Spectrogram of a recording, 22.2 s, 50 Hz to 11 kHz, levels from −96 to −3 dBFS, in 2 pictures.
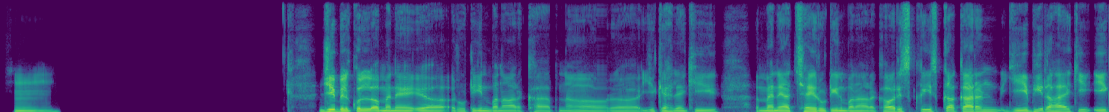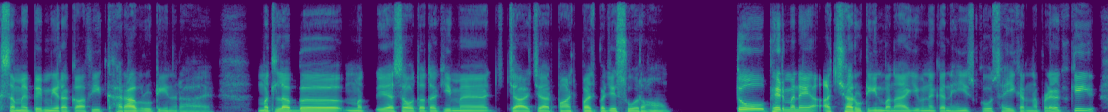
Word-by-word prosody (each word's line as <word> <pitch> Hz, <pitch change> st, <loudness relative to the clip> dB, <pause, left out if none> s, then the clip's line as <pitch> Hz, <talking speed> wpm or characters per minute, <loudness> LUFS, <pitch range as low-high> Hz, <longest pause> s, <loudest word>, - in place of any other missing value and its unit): हुँ। 95 Hz, -1 st, -5 dB, 2.6 s
जी, 160 Hz, +4 st, +9 dB
बिल्कुल 130 Hz, -3 st, +5 dB
मैंने 105 Hz, 0 st, +3 dB, 0.2 s
अ, 105 Hz, -, +2 dB, 0.2 s
रूटीन 105 Hz, +1 st, -2 dB
बना 100 Hz, +1 st, -1 dB
रखा 100 Hz, -1 st, -6 dB
है 95 Hz, -, -2 dB
अपना 100 Hz, +3 st, -8 dB, 0.2 s
और 95 Hz, 0 st, -5 dB
ये 100 Hz, 0 st, -6 dB
कह 110 Hz, -4 st, 0 dB
लें 100 Hz, 0 st, -1 dB
कि 105 Hz, +1 st, -4 dB, 0.4 s
मैंने 110 Hz, +3 st, +3 dB
अच्छा 115 Hz, +3 st, +3 dB
ही 130 Hz, -, +7 dB
रूटीन 110 Hz, -1 st, +1 dB
बना 95 Hz, -1 st, 0 dB
रखा 95 Hz, +7 st, -4 dB
है -, -, +7 dB
और 155 Hz, -, +3 dB
इसकी 155 Hz, +2 st, 0 dB
इसका 170 Hz, +4 st, +2 dB
कारण 155 Hz, +3 st, +5 dB, 0.2 s
ये 115 Hz, +2 st, +3 dB
भी 170 Hz, +6 st, +2 dB
रहा 135 Hz, -, +3 dB
है 145 Hz, +1 st, +3 dB
कि 160 Hz, -1 st, -2 dB
एक 135 Hz, -, -1 dB
समय 130 Hz, -1 st, 0 dB
पे 140 Hz, +3 st, -2 dB
मेरा 125 Hz, +1 st, 0 dB
काफ़ी 105 Hz, +8 st, -2 dB
ख़राब 100 Hz, 0 st, +1 dB
रूटीन 90 Hz, -1 st, -6 dB
रहा 85 Hz, -1 st, -11 dB
है। 80 Hz, +2 st, -16 dB, 0.5 s
मतलब 130 Hz, 0 st, +1 dB, 0.5 s
म 115 Hz, -1 st, -3 dB
ये 120 Hz, 0 st, +1 dB
ऐसा 115 Hz, -, 0 dB
होता 115 Hz, 0 st, -1 dB
था 115 Hz, -, -2 dB
कि 110 Hz, +2 st, -5 dB
मैं 110 Hz, 0 st, -2 dB
च -, -, -26 dB
4-4 105 Hz, 0 st, 0 dB
5-5 100 Hz, 0 st, -2 dB
बजे 100 Hz, -1 st, -1 dB
सो 95 Hz, -1 st, -2 dB
रहा 95 Hz, -1 st, -5 dB
हूँ, 85 Hz, +2 st, -10 dB, 0.7 s
तो 185 Hz, +1 st, +4 dB
फिर 170 Hz, +1 st, +5 dB
मैंने 170 Hz, +1 st, +2 dB, 0.2 s
अच्छा 125 Hz, +4 st, +2 dB
रूटीन 120 Hz, -1 st, -2 dB
बनाया 105 Hz, +2 st, -2 dB
कि 115 Hz, -, -7 dB
मैंने 110 Hz, +1 st, -4 dB
कहा 110 Hz, 0 st, -5 dB
नहीं 100 Hz, +2 st, -5 dB
इसको 105 Hz, -1 st, -8 dB
सही 100 Hz, 0 st, -5 dB
करना 95 Hz, -2 st, -7 dB
पड़ेगा 165 Hz, -, -2 dB
क्योंकि 180 Hz, +2 st, -1 dB
110 Hz, 190 wpm, -23 LUFS, 100-130 Hz, 2.6 s, जी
